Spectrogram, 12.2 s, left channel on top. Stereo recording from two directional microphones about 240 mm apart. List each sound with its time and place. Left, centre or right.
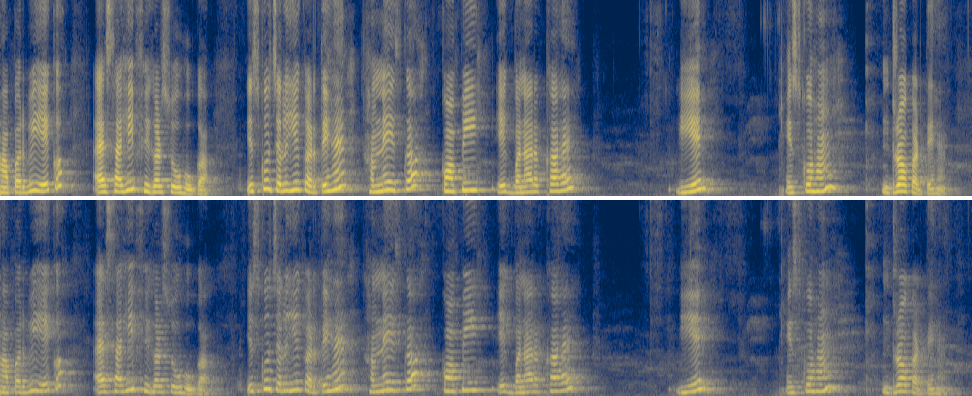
0.0 s a woman's voice: left
8.4 s a woman's voice: left
9.8 s a woman's voice: left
